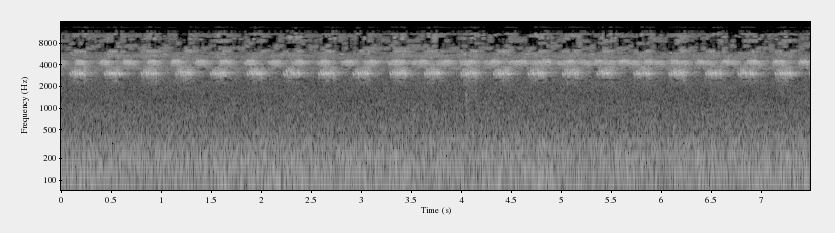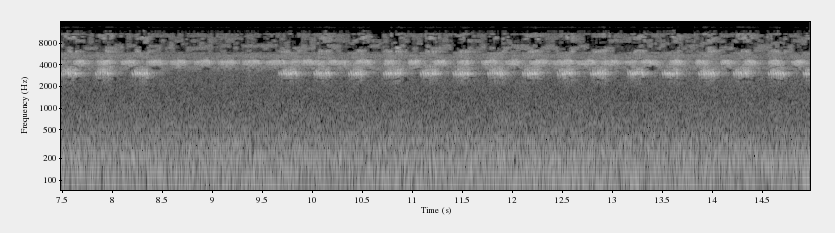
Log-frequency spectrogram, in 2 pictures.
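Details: Several crickets call at night in summer, their rapid high chirps overlapping into a dense pulsing trill. One caller briefly drops out midway and then resumes, while a constant low rumble fills the background.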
